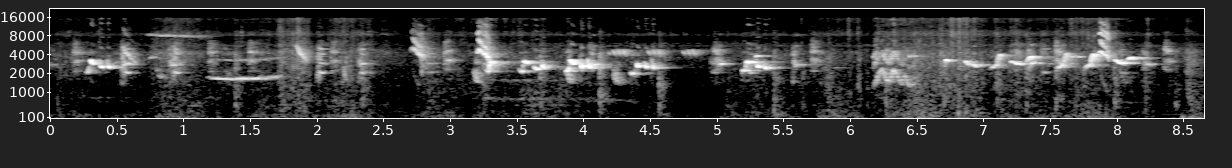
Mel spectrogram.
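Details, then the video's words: Black-crested bulbul lure call: bright whistled and chirped phrases, short rising and falling notes in rapid bursts with brief pauses, one longer steady whistle early on, faint low background rumble. "SUARA PIKAT KUTILANG EMAS"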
